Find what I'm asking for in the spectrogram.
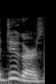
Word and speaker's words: Duggar: But the public one, I'll post stuff like about the Duggars that I want. – Right. – I don't know how to say their last Duggar. – Name correctly. I don't care. Duggar.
